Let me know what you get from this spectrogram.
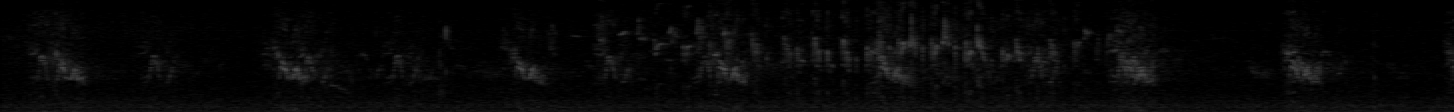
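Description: Faint bird calls: short, high chirps falling in pitch, repeating about once a second over a near-silent background.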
